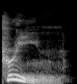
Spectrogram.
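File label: "preen", English, British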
